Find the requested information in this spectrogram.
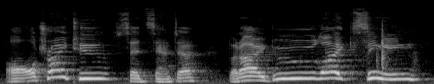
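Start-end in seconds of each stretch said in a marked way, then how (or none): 0.1-1.1 high, loud, drawn-out Santa reply; jolly Santa. A narrator's reading. Santa answering the reindeer, big and jolly. 2.3-4.2 high, loud, slow Santa voice; jolly Santa. A narrator's reading. Santa excusing himself to the reindeer, loud and jolly. Santa protests that he likes singing.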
